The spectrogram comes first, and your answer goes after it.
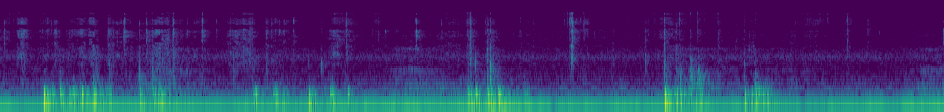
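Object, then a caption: Bar soap chunk. A hand-sized, solid chunk of dried bar soap with a black outer layer and a pale blue-green crumbly inside is held in one hand and scraped and cut with the metal blade of an orange utility knife. Soft, crumbly scraping and cutting sounds come in short bursts over a steady low hum, with a few sharper clicks and faint bright crackles. The cuts are dry and short, with almost no ring.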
